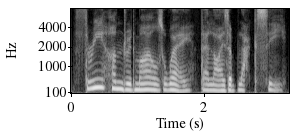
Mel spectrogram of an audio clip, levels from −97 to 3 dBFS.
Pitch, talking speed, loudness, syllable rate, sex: 205 Hz, 165 wpm, -17 LUFS, 4.3 syllables/s, female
